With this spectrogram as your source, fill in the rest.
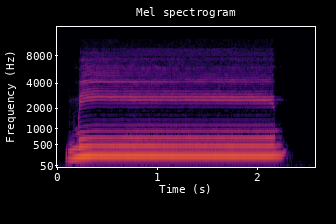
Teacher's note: মিম, চার আলিফ টান হবে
